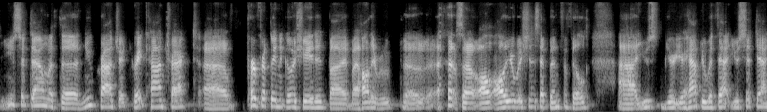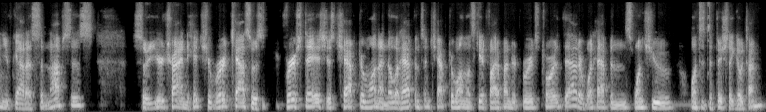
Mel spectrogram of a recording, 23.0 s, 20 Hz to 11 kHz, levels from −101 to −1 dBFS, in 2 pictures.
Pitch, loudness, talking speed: 165 Hz, -24 LUFS, 205 wpm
